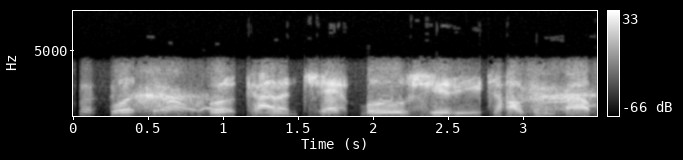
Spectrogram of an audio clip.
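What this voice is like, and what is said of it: Put-on Southern American accent. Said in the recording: “I'm giving him a southern accent. He didn't have one”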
